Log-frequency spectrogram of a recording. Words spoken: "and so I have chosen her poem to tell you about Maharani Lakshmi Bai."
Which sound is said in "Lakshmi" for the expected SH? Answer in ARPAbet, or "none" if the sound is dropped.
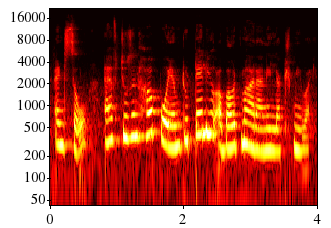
SH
